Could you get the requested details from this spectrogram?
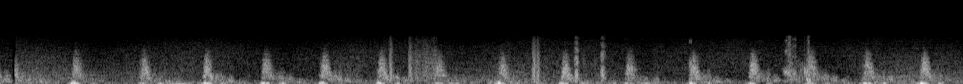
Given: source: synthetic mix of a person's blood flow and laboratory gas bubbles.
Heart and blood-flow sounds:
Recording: Doppler ultrasound of blood flow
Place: subclavian vein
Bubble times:
6.88-6.92 s: bubbles
7.82-8.14 s: bubbles
From the record:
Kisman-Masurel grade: 111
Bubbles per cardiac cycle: 1 to 2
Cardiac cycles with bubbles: 1 to 10%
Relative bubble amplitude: barely perceptible (0.100 to 0.250)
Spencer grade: 1 (occasional bubble signal discernible with the cardiac motion signal, with majority of cardiac periods free of bubbles)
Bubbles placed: anywhere in the cardiac cycle

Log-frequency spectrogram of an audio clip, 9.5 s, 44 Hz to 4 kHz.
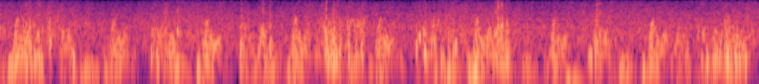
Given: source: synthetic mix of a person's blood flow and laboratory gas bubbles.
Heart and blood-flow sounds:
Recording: Doppler ultrasound of blood flow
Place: precordium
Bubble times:
0.00-0.07 s: bubbles
0.25-0.74 s: bubbles
0.88-0.97 s: bubbles
1.86-2.29 s: bubbles
2.97-3.08 s: bubbles
3.21-3.43 s: bubbles
3.94-4.60 s: bubbles
5.17-5.82 s: bubbles
6.06-6.39 s: bubbles
7.31-7.56 s: bubbles
8.70-9.41 s: bubbles
From the record:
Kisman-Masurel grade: 243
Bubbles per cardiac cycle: several, 3 to 8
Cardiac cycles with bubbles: 100%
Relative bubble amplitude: loud (0.450 to 0.775)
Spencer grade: 3 (all of the cardiac periods contain showers or single bubble signals, but not dominating or overriding the cardiac motion signals)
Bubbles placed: only in the low amplitude regions of the cardiac cycle

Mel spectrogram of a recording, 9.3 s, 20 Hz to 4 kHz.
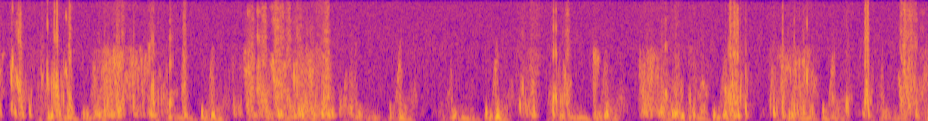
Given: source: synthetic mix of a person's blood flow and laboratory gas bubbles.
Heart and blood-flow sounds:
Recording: Doppler ultrasound of blood flow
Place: precordium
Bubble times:
0.00-0.06 s: bubbles
0.09-0.35 s: bubbles
0.40-0.76 s: bubbles
0.91-1.90 s: bubbles
2.32-3.55 s: bubbles
5.16-5.43 s: bubbles
5.49-5.73 s: bubbles
5.92-6.02 s: bubbles
6.38-6.85 s: bubbles
6.88-7.10 s: bubbles
7.23-7.52 s: bubbles
7.67-8.18 s: bubbles
8.43-8.52 s: bubbles
8.59-8.73 s: bubbles
8.97-9.29 s: bubbles
From the record:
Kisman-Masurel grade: 333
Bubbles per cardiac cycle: rolling drumbeat, 9 or more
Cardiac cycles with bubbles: 50 to 99%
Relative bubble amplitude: loud (0.450 to 0.775)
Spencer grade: 3 (all of the cardiac periods contain showers or single bubble signals, but not dominating or overriding the cardiac motion signals)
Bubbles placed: only in the low amplitude regions of the cardiac cycle

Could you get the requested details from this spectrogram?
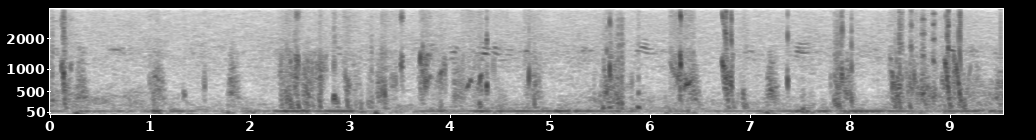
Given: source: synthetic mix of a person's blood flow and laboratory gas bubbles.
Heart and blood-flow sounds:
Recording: Doppler ultrasound of blood flow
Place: subclavian vein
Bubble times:
0.00-0.27 s: bubbles
1.00-1.14 s: bubbles
1.35-1.41 s: bubbles
1.55-1.60 s: bubbles
2.30-2.81 s: bubbles
2.84-3.15 s: bubbles
3.19-3.59 s: bubbles
3.71-4.02 s: bubbles
4.13-4.61 s: bubbles
4.77-4.97 s: bubbles
5.46-5.98 s: bubbles
6.21-6.49 s: bubbles
6.72-7.04 s: bubbles
7.38-7.45 s: bubbles
7.83-8.09 s: bubbles
8.40-9.34 s: bubbles
From the record:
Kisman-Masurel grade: 243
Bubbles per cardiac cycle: several, 3 to 8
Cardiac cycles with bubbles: 100%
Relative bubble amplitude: loud (0.450 to 0.775)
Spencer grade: 3 (all of the cardiac periods contain showers or single bubble signals, but not dominating or overriding the cardiac motion signals)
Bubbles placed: anywhere in the cardiac cycle

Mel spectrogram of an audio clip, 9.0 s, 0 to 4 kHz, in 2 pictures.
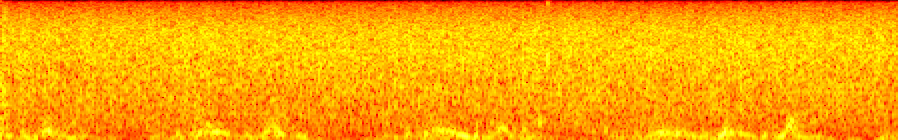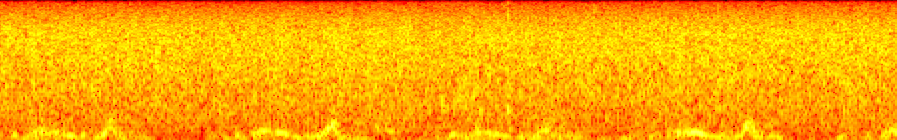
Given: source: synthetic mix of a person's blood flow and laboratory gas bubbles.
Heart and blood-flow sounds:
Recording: Doppler ultrasound of blood flow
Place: precordium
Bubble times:
0.00-0.09 s: bubbles
2.66-2.77 s: bubbles
2.84-3.08 s: bubbles
6.24-6.54 s: bubbles
6.66-6.92 s: bubbles
6.99-7.08 s: bubbles
From the record:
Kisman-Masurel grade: 222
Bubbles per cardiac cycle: several, 3 to 8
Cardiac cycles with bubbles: 10 to 50%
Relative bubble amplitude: moderate (0.250 to 0.450)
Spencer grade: 2 (many but less than half of the cardiac periods contain bubble signals, singularly or in groups)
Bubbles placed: anywhere in the cardiac cycle

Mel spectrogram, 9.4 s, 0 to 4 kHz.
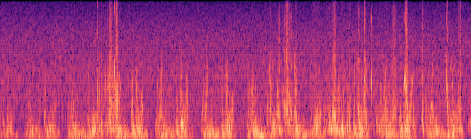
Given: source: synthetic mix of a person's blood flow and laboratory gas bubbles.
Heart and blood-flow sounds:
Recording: Doppler ultrasound of blood flow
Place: precordium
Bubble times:
1.90-2.43 s: bubbles
5.37-5.48 s: bubbles
5.51-5.97 s: bubbles
6.25-6.38 s: bubbles
6.46-7.03 s: bubbles
7.10-7.36 s: bubbles
7.38-7.96 s: bubbles
8.04-8.30 s: bubbles
8.39-8.55 s: bubbles
8.89-9.03 s: bubbles
9.10-9.27 s: bubbles
9.34-9.44 s: bubbles
From the record:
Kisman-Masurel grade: 232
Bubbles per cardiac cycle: several, 3 to 8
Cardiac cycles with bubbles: 50 to 99%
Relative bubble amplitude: moderate (0.250 to 0.450)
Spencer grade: 3 (all of the cardiac periods contain showers or single bubble signals, but not dominating or overriding the cardiac motion signals)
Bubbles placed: anywhere in the cardiac cycle

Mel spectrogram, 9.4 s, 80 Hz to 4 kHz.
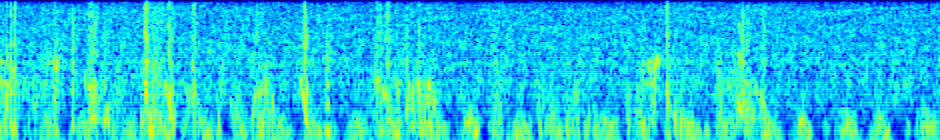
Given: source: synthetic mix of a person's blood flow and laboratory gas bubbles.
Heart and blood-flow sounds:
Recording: Doppler ultrasound of blood flow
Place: precordium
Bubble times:
0.00-0.62 s: bubbles
0.70-1.29 s: bubbles
1.37-1.78 s: bubbles
1.85-2.02 s: bubbles
2.15-2.35 s: bubbles
2.48-2.77 s: bubbles
2.97-3.13 s: bubbles
3.22-3.34 s: bubbles
3.72-4.42 s: bubbles
4.87-5.06 s: bubbles
5.35-5.47 s: bubbles
5.63-6.03 s: bubbles
6.24-6.95 s: bubbles
7.04-7.69 s: bubbles
From the record:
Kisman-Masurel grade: 233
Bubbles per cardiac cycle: several, 3 to 8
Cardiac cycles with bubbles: 50 to 99%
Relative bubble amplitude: loud (0.450 to 0.775)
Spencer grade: 3 (all of the cardiac periods contain showers or single bubble signals, but not dominating or overriding the cardiac motion signals)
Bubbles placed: anywhere in the cardiac cycle

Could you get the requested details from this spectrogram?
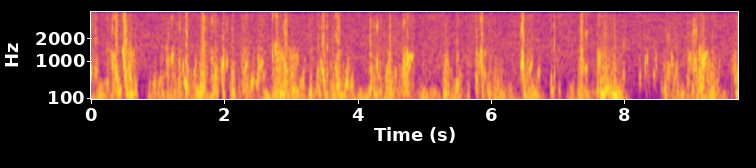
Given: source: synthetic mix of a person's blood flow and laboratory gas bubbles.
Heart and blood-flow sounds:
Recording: Doppler ultrasound of blood flow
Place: precordium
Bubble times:
0.00-0.12 s: bubbles
0.22-0.73 s: bubbles
1.03-1.52 s: bubbles
1.61-1.75 s: bubbles
1.78-2.39 s: bubbles
2.48-2.65 s: bubbles
2.70-3.12 s: bubbles
3.26-3.79 s: bubbles
4.14-4.86 s: bubbles
5.27-5.39 s: bubbles
5.46-5.59 s: bubbles
5.62-5.71 s: bubbles
5.75-6.18 s: bubbles
6.43-6.76 s: bubbles
6.88-7.06 s: bubbles
7.29-7.46 s: bubbles
7.59-8.03 s: bubbles
8.21-8.38 s: bubbles
8.43-8.84 s: bubbles
8.95-9.40 s: bubbles
9.61-9.71 s: bubbles
From the record:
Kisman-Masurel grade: 343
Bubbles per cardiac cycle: rolling drumbeat, 9 or more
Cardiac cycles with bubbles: 100%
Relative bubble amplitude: loud (0.450 to 0.775)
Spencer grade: 3 (all of the cardiac periods contain showers or single bubble signals, but not dominating or overriding the cardiac motion signals)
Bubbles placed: anywhere in the cardiac cycle

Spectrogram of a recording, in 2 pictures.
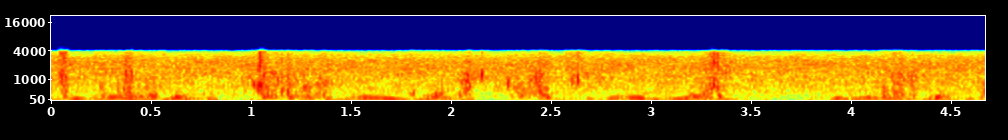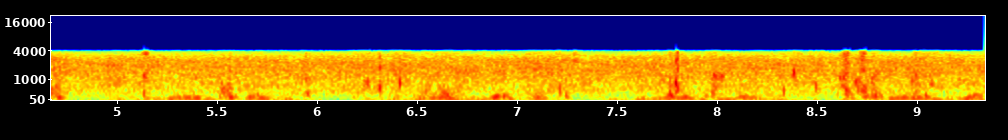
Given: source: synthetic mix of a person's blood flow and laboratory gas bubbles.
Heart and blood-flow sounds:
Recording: Doppler ultrasound of blood flow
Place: precordium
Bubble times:
0.03-0.12 s: bubbles
0.21-0.59 s: bubbles
0.99-1.42 s: bubbles
1.78-2.19 s: bubbles
2.25-2.54 s: bubbles
2.57-2.68 s: bubbles
3.23-3.39 s: bubbles
4.13-4.38 s: bubbles
4.62-4.77 s: bubbles
5.10-5.18 s: bubbles
5.48-5.62 s: bubbles
5.93-5.98 s: bubbles
6.17-6.45 s: bubbles
6.52-6.76 s: bubbles
7.05-7.34 s: bubbles
7.74-7.88 s: bubbles
7.92-8.07 s: bubbles
8.30-8.54 s: bubbles
8.60-8.85 s: bubbles
8.96-9.11 s: bubbles
From the record:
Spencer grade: 3 (all of the cardiac periods contain showers or single bubble signals, but not dominating or overriding the cardiac motion signals)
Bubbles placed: only in the low amplitude regions of the cardiac cycle

